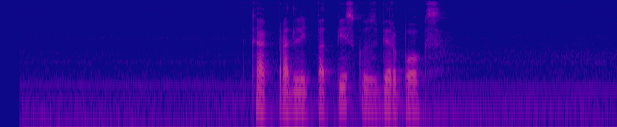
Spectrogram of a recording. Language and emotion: Russian, neutral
